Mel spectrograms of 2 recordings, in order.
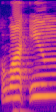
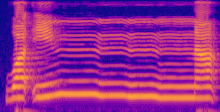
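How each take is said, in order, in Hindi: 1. नासिका वाली n की आवाज़ छिपी हुई है और छोटी करके काट दी जाती है। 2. नासिका वाली n की आवाज़ नाक में रोकी जाती है। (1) "ये हो गया छुपाना" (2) "सिर्फ और सिर्फ रोकना है"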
